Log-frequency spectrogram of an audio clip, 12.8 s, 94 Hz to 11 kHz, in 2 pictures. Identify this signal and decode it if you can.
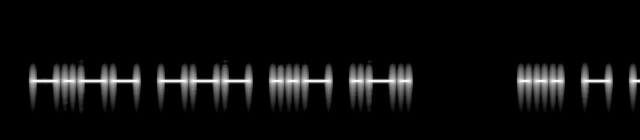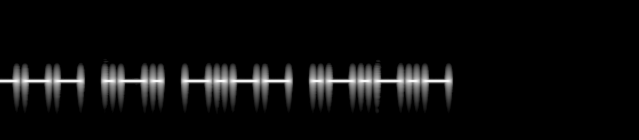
Morse code, heard as a keyed tone, about 15 wpm, 700 Hz. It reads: YOUR STORY.
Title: 2x Word-Spacing - Sentences from Top 300 Words - 15wpm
